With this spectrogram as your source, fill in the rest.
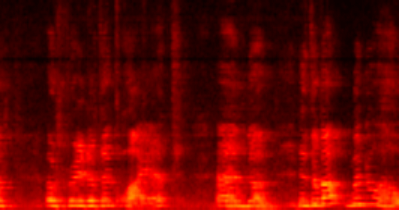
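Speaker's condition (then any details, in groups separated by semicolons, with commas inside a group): Cerebral palsy; speech slightly off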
